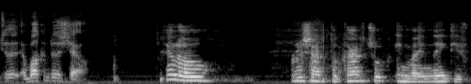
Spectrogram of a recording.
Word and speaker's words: Ryszard Tokarczuk: Hello, Ryszard Tokarczuk in my native pronunciation, for the ease of communication.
